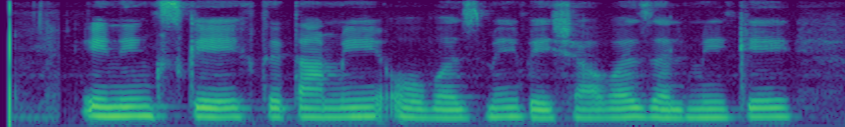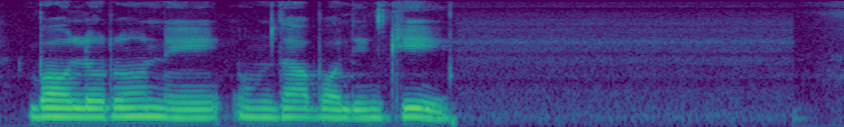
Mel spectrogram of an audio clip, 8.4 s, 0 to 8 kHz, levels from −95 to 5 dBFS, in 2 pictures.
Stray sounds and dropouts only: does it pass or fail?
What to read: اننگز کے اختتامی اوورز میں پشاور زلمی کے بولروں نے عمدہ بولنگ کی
pass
